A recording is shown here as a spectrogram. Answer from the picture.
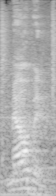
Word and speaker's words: Melbourne: to and yet no not melbourne melbourne melbourne uh murray m-e-l-b-i-n is the best way to figure out how to pronounce that so i don't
